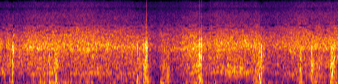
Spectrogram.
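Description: Hurricane-force wind blowing hard and buffeting the microphone, with several sudden hits in the gusts.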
